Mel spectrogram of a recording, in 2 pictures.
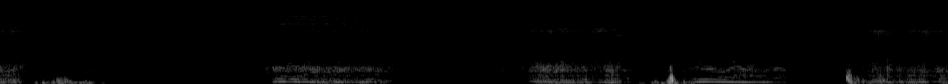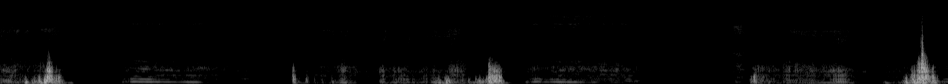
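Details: Loud, rough snoring on each in-breath, with snorts and uneven spacing, about 14 breaths a minute, from a sleeping man, the recorder's brother or boyfriend; snoring.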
